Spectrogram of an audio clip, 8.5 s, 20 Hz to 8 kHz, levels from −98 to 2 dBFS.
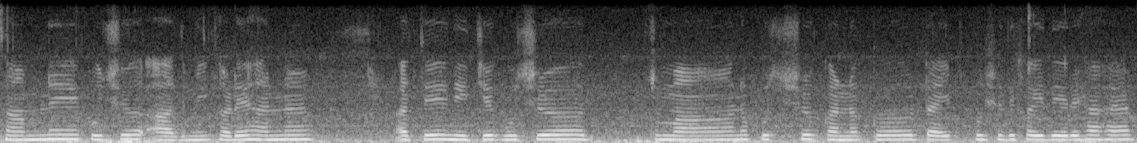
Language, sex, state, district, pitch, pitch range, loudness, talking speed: Punjabi, female, Punjab, Fazilka, 230 Hz, 210-240 Hz, -14 LUFS, 120 wpm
